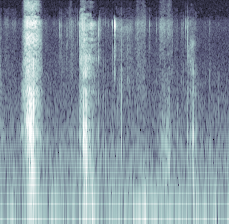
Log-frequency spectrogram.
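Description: One sharp, explosive sneeze-like burst, then a weaker second burst and some wet sniffling; sneezing.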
